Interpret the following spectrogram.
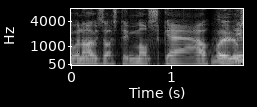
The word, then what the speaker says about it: Moscow: Well, it wasn't there when I was last in Moscow. Well, it looks like an old call bar. it Moscow, don't they? Moscow, yeah. Moscow. They pronounce the C-O-W as cow.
